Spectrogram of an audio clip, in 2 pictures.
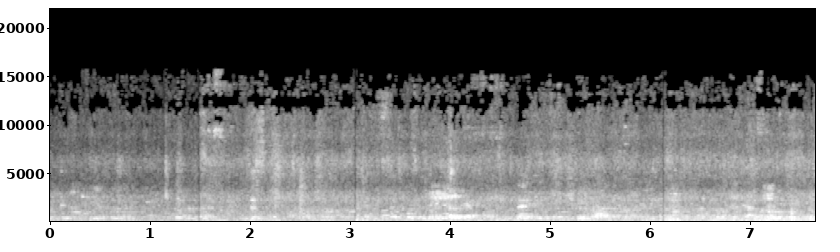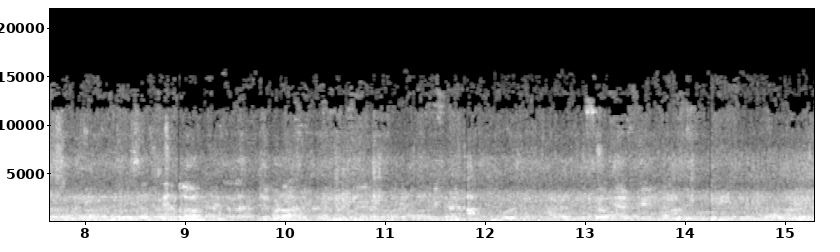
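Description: A crowd of men talk over one another nearby.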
